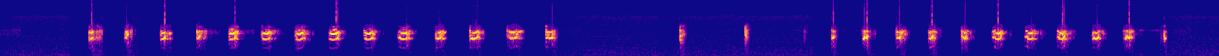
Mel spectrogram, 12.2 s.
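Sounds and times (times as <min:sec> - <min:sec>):
soft turkey yelps made with a dual-threat friction hunting call: 0:00.9 - 0:05.6, 0:08.3 - 0:11.7.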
